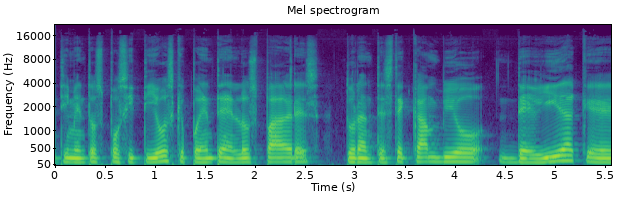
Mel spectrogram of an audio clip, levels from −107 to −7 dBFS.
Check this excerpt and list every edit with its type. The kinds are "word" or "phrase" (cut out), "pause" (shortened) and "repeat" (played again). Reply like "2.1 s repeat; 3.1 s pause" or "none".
none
